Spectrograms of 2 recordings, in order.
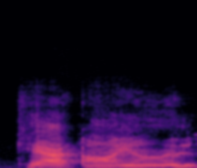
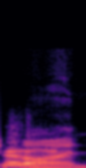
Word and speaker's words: cation: Cat ion? Yeah, of course, cat Cat ion, not cation.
